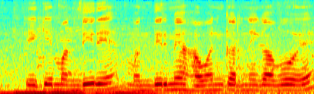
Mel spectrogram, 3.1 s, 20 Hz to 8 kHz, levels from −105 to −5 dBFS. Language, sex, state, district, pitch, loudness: Hindi, male, Maharashtra, Mumbai Suburban, 160 Hz, -12 LUFS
